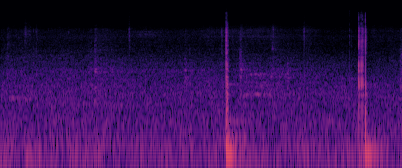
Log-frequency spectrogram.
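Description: Ice hockey play in an arena: two sharp cracks of stick and puck against the ice and boards, one about two seconds in and a louder one near the end, over steady rink noise.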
